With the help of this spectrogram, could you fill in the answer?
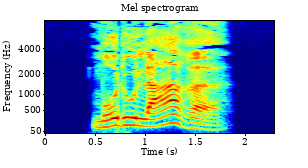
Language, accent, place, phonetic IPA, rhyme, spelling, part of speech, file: German, Germany, Berlin, [moduˈlaːʁə], -aːʁə, modulare, adjective, De-modulare.ogg
- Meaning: inflection of modular: 1. strong/mixed nominative/accusative feminine singular 2. strong nominative/accusative plural 3. weak nominative all-gender singular 4. weak accusative feminine/neuter singular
